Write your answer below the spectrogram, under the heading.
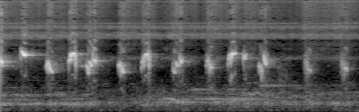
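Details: Sooty-headed bulbul singing a long 'ropel' song at dawn: quick, clear whistled notes, each bending up or down, poured out about three per second over a low steady hum.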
